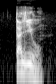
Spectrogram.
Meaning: a part of something, piece
- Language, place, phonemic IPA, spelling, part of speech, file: Occitan, Béarn, /taˈʎu/, talhon, noun, LL-Q14185 (oci)-talhon.wav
